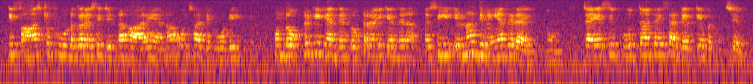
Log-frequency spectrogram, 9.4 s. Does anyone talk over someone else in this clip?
No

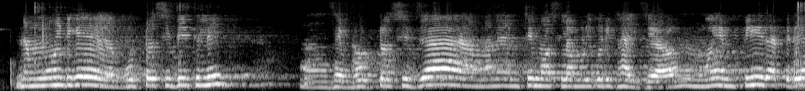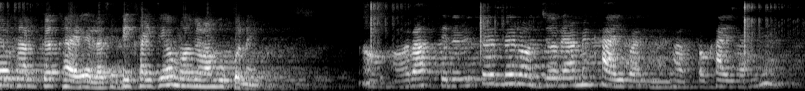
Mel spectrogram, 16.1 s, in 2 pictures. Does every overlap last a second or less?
Yes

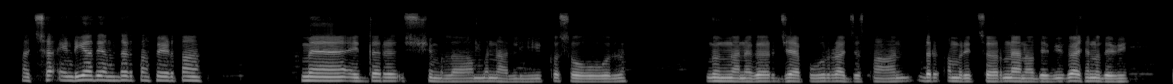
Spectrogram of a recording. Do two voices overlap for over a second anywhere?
No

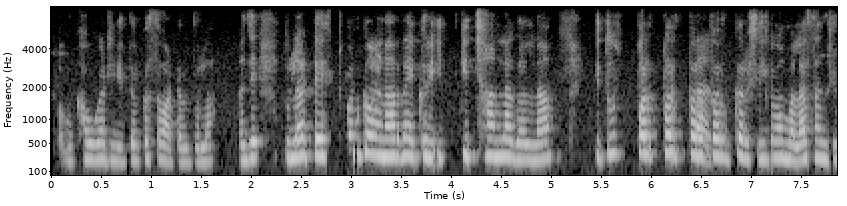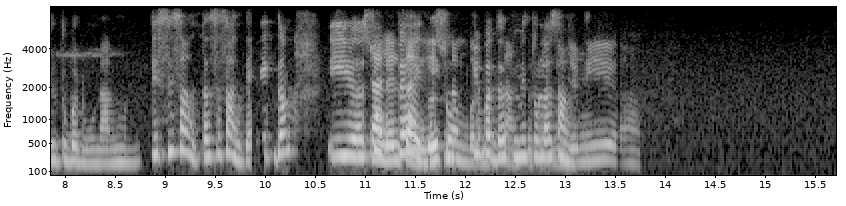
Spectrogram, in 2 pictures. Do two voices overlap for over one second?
Yes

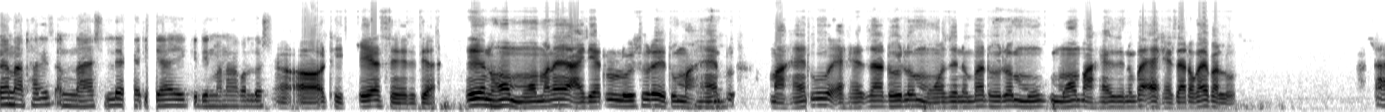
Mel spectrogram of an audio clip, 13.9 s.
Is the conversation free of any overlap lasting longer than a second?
Yes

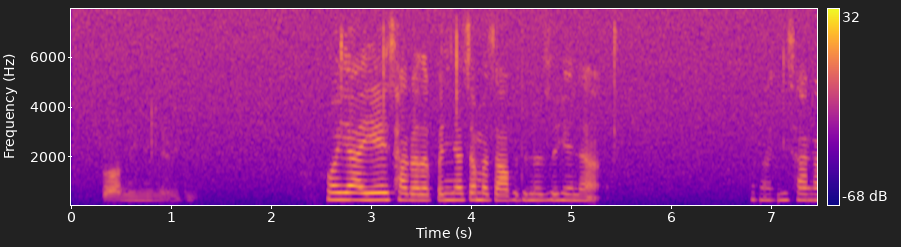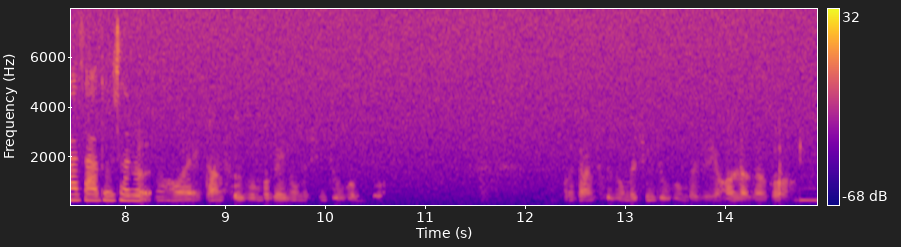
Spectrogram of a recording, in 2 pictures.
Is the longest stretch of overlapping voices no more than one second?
Yes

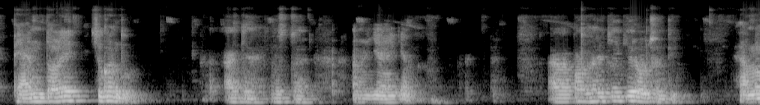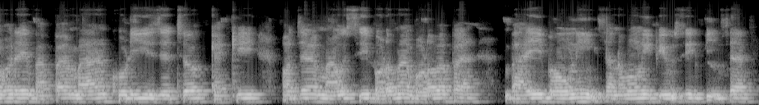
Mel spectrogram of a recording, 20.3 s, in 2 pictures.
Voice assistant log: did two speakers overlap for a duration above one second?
No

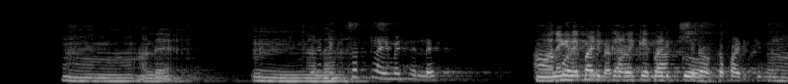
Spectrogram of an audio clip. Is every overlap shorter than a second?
No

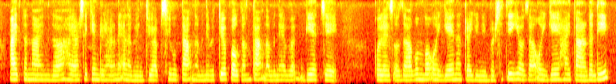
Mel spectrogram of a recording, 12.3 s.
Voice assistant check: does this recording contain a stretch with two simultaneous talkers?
No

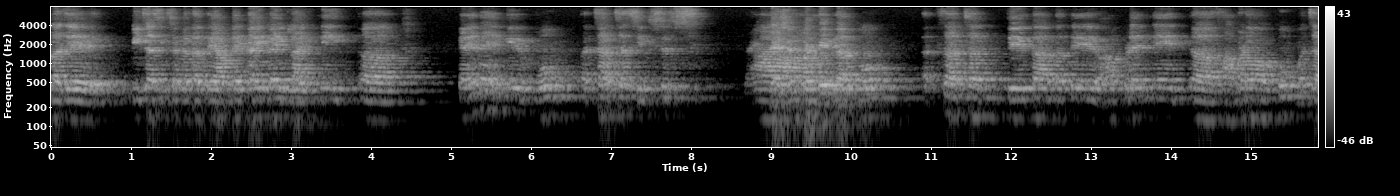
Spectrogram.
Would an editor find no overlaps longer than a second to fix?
No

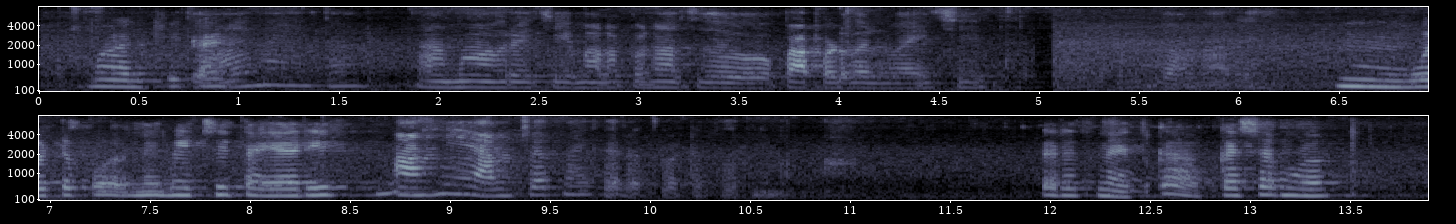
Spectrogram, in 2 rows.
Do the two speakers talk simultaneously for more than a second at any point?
No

